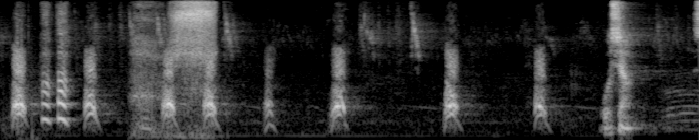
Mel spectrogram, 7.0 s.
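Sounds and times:
dog barking at passers-by: 0.1s - 3.6s, 4.4s - 4.7s, 5.3s - 5.6s
speech: 1.8s - 2.3s, 6.2s - 6.4s.

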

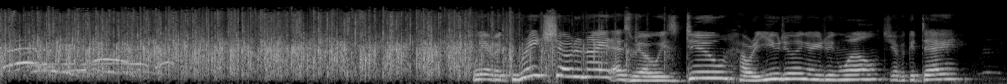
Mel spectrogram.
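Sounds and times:
audience applause: 0.0s - 6.6s
speech: 4.7s - 9.7s.

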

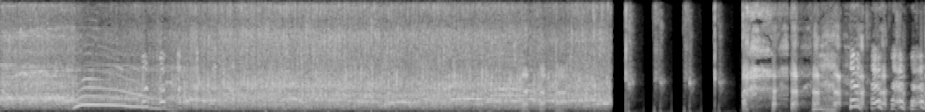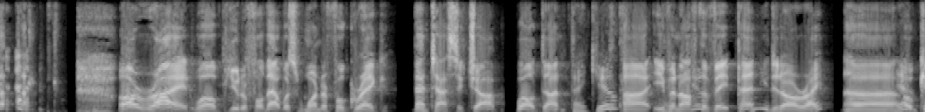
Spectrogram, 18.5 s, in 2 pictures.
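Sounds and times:
applause sound effect: 0.0s - 6.1s
laughter: 1.2s - 2.4s, 4.9s - 6.1s, 7.4s - 9.9s
speech: 5.2s - 5.9s, 10.5s - 18.4s.

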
